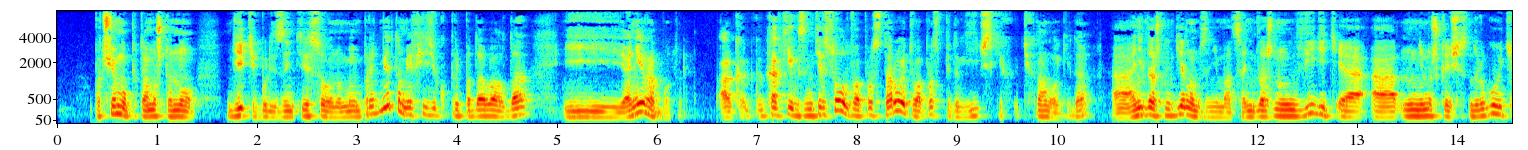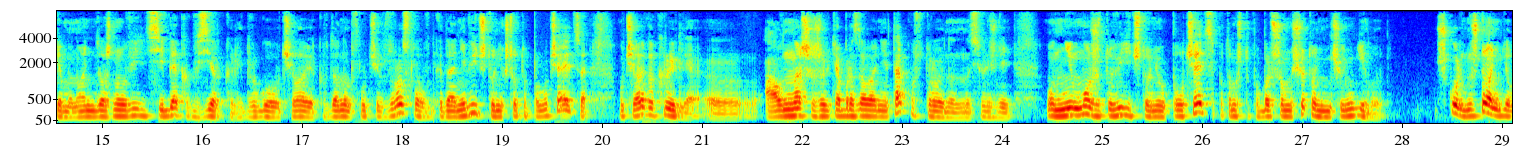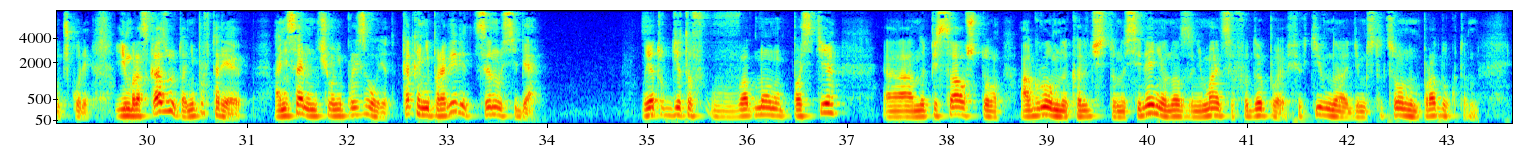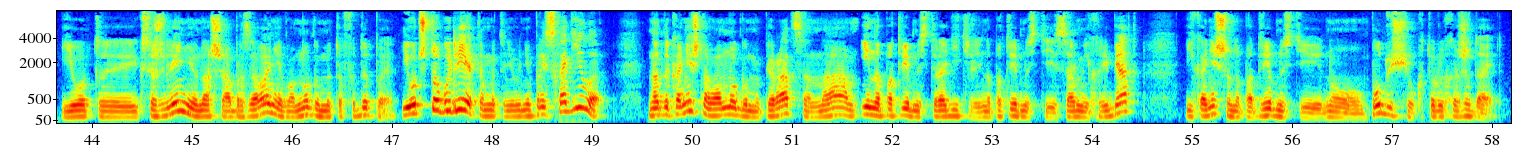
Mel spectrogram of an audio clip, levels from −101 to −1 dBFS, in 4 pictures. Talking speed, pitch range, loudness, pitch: 190 wpm, 115-140 Hz, -19 LUFS, 125 Hz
